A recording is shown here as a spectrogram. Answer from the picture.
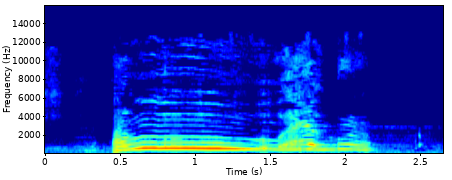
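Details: Single Shiba Inu howl: a sharp rising onset into a long steady harmonic tone, then a wavering, slightly falling tail with yippy breaks before stopping.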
